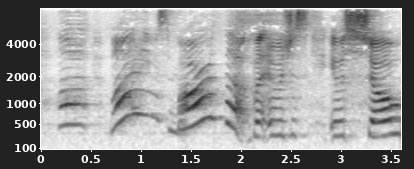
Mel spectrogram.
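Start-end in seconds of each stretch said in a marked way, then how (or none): 0.2-2.1 phony girl's voice, pitched way up, fake falsetto. Imitating a boy disguising his voice as a girl, fake high falsetto. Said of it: "raised it a few octaves".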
